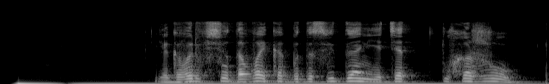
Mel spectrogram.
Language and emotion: Russian, angry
